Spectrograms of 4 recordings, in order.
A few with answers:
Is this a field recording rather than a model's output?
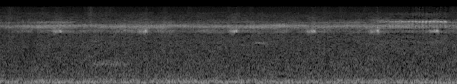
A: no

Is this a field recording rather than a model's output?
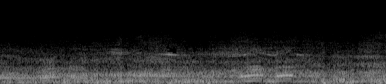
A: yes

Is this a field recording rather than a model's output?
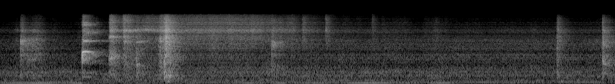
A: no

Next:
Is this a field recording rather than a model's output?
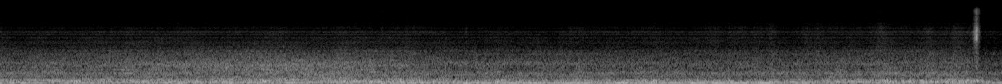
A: no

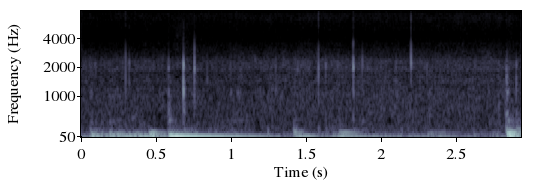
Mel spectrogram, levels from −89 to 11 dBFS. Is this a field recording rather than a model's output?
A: no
